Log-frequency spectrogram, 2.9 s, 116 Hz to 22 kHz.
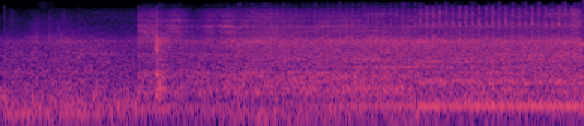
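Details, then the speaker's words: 2009 Ford Fiesta Titanium engine idling with a loud steady AC fan rush, a click from the compressor clutch, then a firm steady hum; AC working normally. "So guys, I don't know if you can hear that, but the fan for the AC is in full swing. So that tells me that the AC is working. On these cars, it can sense if there's no AC gas and it will shut it down. And I can hear the clicking from the clutch on the AC pump."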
